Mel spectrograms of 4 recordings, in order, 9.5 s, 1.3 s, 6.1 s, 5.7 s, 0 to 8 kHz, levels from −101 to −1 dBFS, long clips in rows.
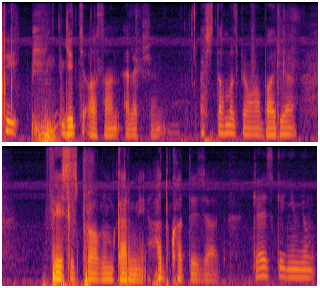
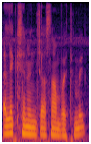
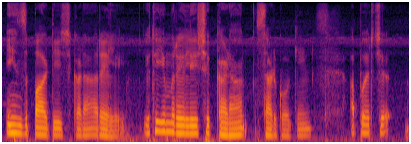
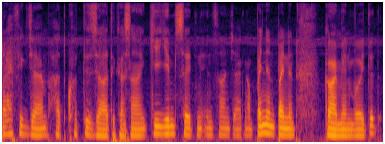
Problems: none marked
